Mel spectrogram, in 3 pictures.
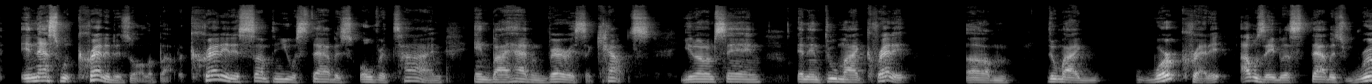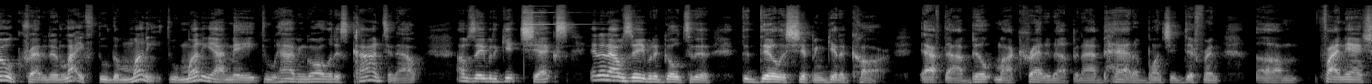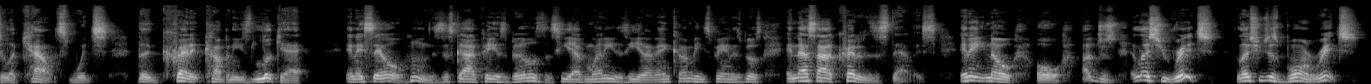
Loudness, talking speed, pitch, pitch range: -22 LUFS, 210 wpm, 120 Hz, 110-135 Hz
